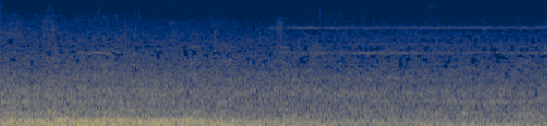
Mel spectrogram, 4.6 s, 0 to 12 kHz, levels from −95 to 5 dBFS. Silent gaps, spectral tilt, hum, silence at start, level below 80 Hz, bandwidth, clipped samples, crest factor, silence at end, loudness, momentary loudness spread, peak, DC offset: none; -9.5 dB/octave; none; 0 s; -38 dBFS; 7 kHz; under 0.1%; 14 dB; 0 s; -35 LUFS; 12 LU; -20 dBFS; under 0.1%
